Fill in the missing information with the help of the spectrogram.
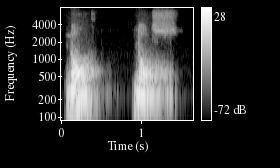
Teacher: La palabra knows se pronuncia con esta vocal posterior semiabierta labializada, y vamos a ver que tiene que en Newcastle la palabra knows se va a pronunciar igual que no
